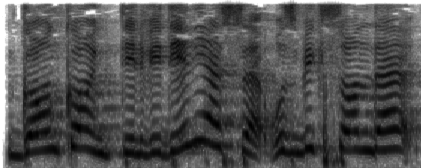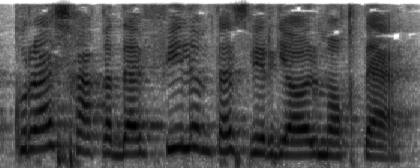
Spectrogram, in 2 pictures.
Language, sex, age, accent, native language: Uzbek, female, 18-24, Surxondaryo, Uzbek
